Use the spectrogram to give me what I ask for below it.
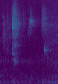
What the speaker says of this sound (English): Just do one more dip in the water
